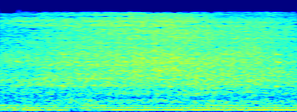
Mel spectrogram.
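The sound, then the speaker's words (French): Traffic on a city street in Namur, Belgium, crowded with cars: a loud, continuous roar of passing vehicles over a deep engine rumble, with no voices. “La ville, c'est circuler, y a rien à voir. Trop de bagnoles.”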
